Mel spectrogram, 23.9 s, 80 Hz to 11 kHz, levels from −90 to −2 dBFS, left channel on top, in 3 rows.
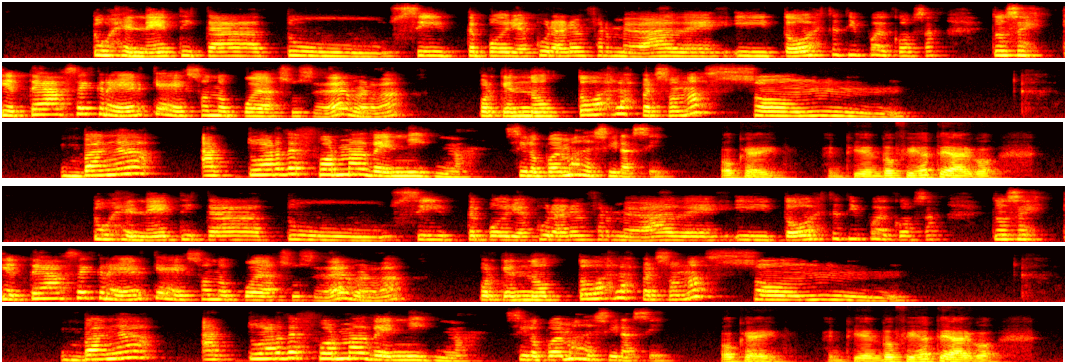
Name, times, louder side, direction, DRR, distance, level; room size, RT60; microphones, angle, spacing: voice 1, 0.7-7.0 7.4-11.0 11.6-14.7 16.4-17.1 17.4-19.5 19.7-20.9, left 1 dB, 40° left, 0.7 m, -21 dB
voice 2, 21.3-21.8 22.1-23.7, equal, 5° left, 0.4 m, -21 dB
3.0 x 2.7 x 3.1 m
head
